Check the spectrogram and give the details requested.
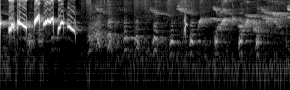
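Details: Red-whiskered bulbul song played to excite caged birds: a loud burst of about six quick whistled notes rising and falling around two to four kilohertz in the first second, then fainter scattered chirps.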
